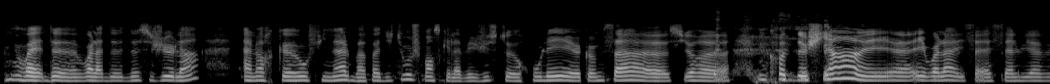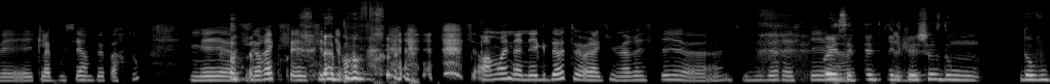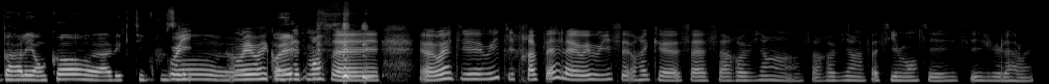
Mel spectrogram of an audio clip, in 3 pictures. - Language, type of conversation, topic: French, podcast, Quelle aventure inventais-tu quand tu jouais dehors ?
- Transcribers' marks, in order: laugh; background speech; laughing while speaking: "Oh non ! La pauvre !"; laugh; laugh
